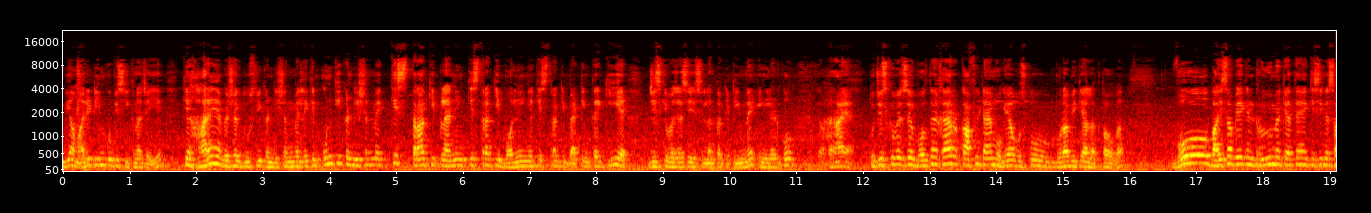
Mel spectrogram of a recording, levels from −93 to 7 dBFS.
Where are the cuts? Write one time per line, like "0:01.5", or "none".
0:12.0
